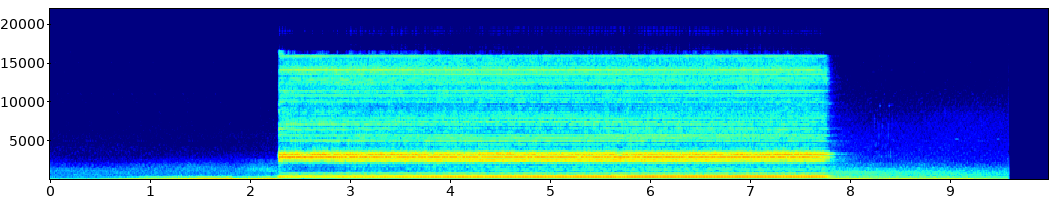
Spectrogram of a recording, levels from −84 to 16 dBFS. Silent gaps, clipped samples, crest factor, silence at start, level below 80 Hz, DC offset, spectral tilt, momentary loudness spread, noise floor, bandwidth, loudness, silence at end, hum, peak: none; under 0.1%; 14 dB; 0.55 s; -28 dBFS; under 0.1%; -2.5 dB/octave; 18 LU; -43 dBFS; 17 kHz; -10 LUFS; 0.4 s; none; 0 dBFS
